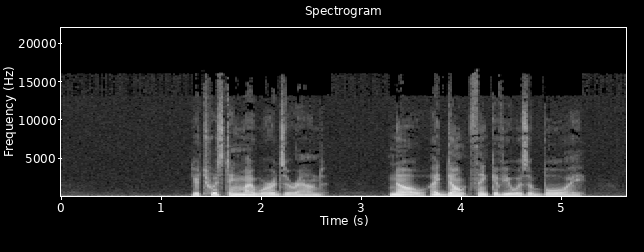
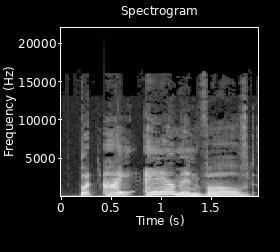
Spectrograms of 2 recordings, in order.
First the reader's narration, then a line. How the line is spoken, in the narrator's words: I shouted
